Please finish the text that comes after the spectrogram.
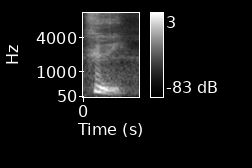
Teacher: Era el único caso de diptongo que teníamos dos vocales cerradas, hui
